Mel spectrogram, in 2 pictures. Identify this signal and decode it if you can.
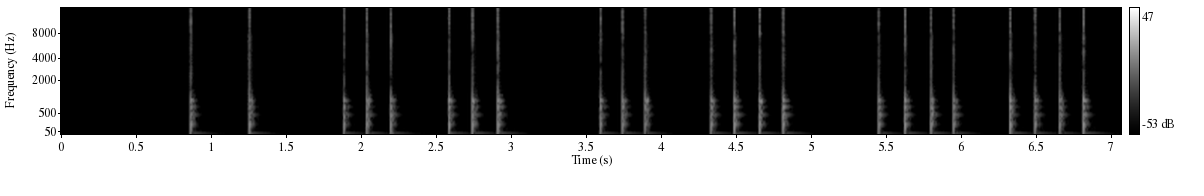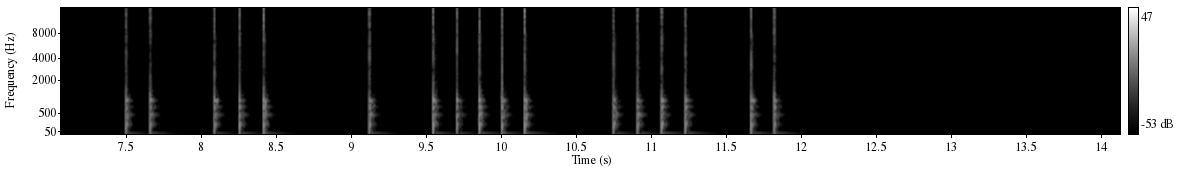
Tap code, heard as knocks on wood, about 6 knocks a second. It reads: ANOTHER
